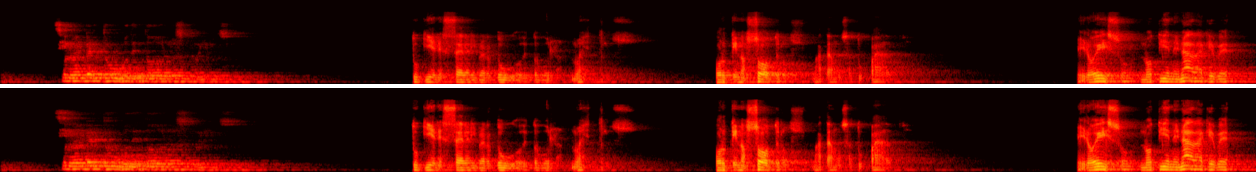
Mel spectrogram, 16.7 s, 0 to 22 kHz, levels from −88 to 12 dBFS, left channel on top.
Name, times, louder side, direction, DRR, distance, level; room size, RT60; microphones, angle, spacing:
voice 1, 0.7-3.0, equal, 40° left, -2 dB, 2.5 m, -34 dB
voice 2, 5.5-8.4 9.5-11.9 14.4-16.4, right 3 dB, 25° right, 14 dB, 0.4 m, -30 dB
13.0 x 10.5 x 5.0 m, 2.1 s
head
